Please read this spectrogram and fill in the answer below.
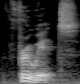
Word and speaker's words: fruit: It's not fruit. If it was Italian, I know you're used to pronouncing every single vowel, but in English it's just fruit.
